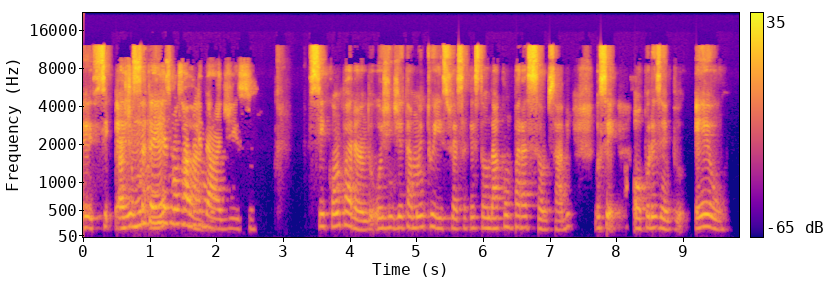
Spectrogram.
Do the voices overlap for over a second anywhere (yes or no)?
yes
